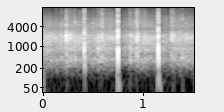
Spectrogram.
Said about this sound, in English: Don't clap for confusion. Save the clapping for later on, all right? Save the clapping,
